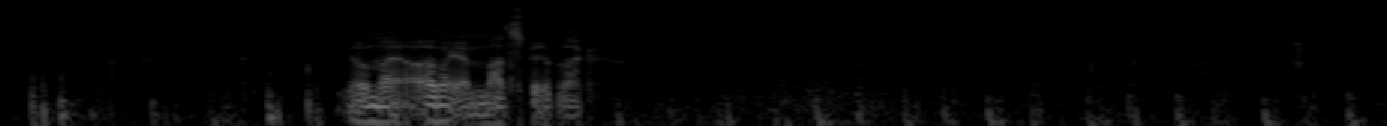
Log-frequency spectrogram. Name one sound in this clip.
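Footsteps thud steadily across a hard floor indoors.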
